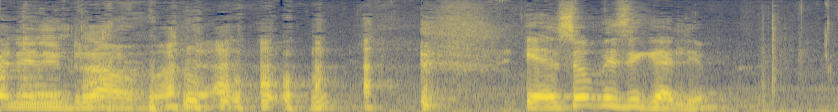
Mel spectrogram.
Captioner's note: laughter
